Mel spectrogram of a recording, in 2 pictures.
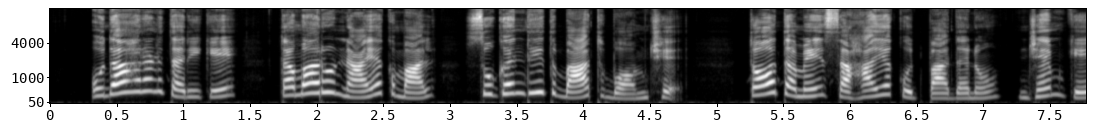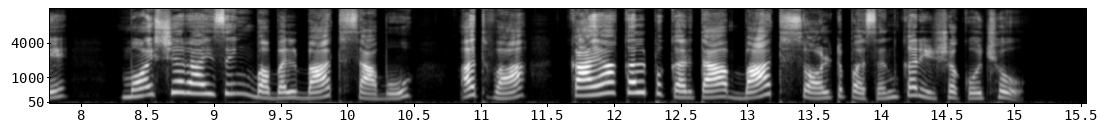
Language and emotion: Gujarati, neutral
